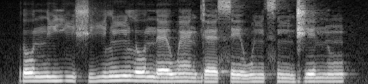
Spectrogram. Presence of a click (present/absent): absent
